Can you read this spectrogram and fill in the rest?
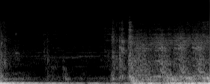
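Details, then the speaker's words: John Deere 6115M diesel tractor with intermittent starter problem, battery on charger, in neutral/park: brief cranking, then it catches and settles into a low, steady idle; owner suspects a bad starter solenoid. "it starts that time I need fuel"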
